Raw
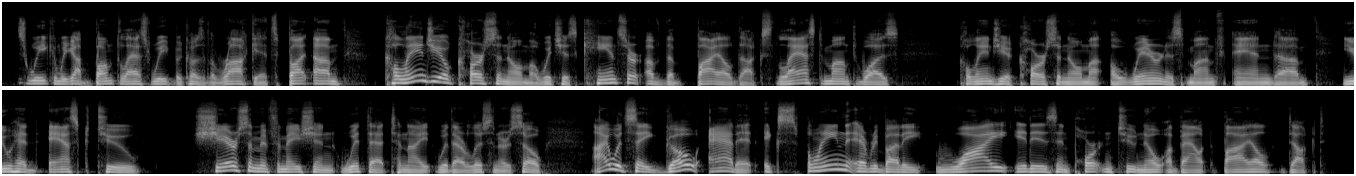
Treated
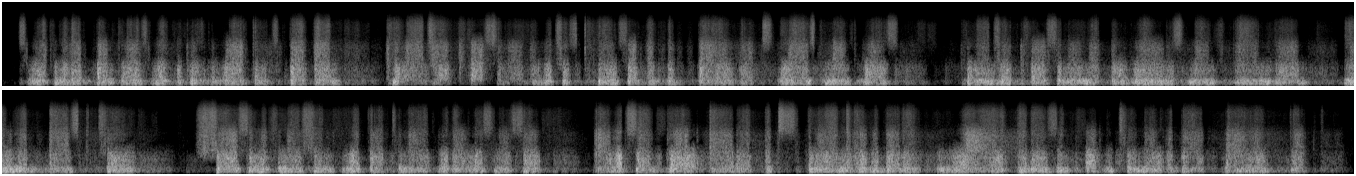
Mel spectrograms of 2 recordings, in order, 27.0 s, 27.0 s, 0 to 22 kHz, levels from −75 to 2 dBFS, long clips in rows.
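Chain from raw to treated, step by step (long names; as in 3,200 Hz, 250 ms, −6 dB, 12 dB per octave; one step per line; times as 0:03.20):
0:03.96–0:05.30: high-pass filter 510 Hz 12 dB per octave
cochlear-implant simulation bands 4
single-tap delay 293 ms −18 dB
on a send at −19 dB: convolution reverb RT60 0.30 s, pre-delay 4 ms
on the sum: feedback echo with a swinging delay time 395 ms, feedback 37%, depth 118 cents, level −19 dB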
